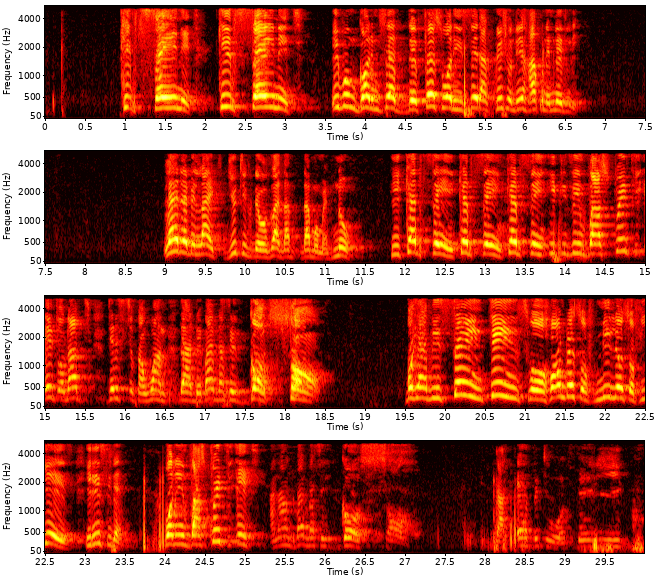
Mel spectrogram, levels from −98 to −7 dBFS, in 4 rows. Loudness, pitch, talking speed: -32 LUFS, 255 Hz, 180 wpm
